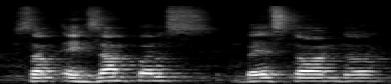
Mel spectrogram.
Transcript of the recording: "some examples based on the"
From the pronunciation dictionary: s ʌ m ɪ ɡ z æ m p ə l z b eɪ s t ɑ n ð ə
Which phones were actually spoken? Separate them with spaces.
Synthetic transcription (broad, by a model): s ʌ m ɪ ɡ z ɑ m p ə l s b eɪ s t ɑ n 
